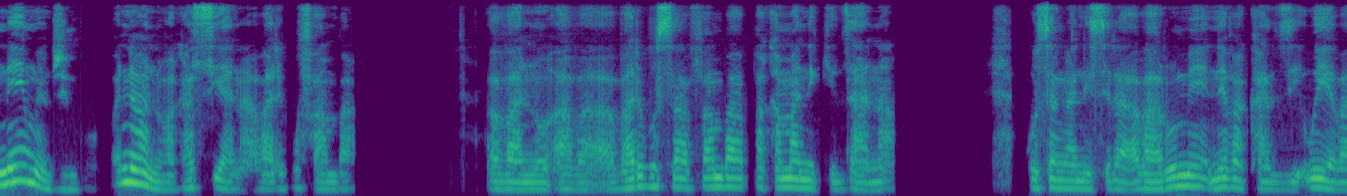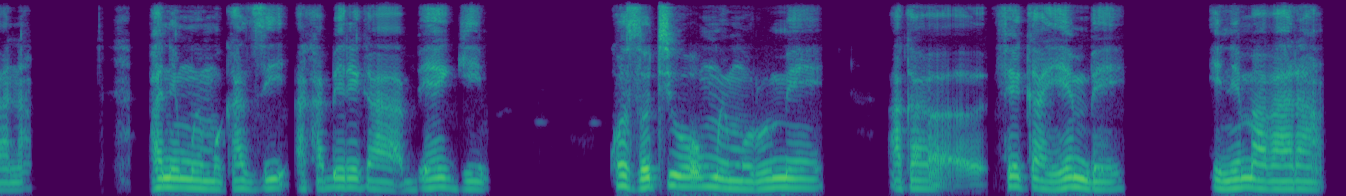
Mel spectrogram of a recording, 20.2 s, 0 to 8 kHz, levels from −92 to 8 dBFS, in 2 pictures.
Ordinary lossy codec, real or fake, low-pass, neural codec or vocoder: Opus, 64 kbps; real; 7.2 kHz; none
